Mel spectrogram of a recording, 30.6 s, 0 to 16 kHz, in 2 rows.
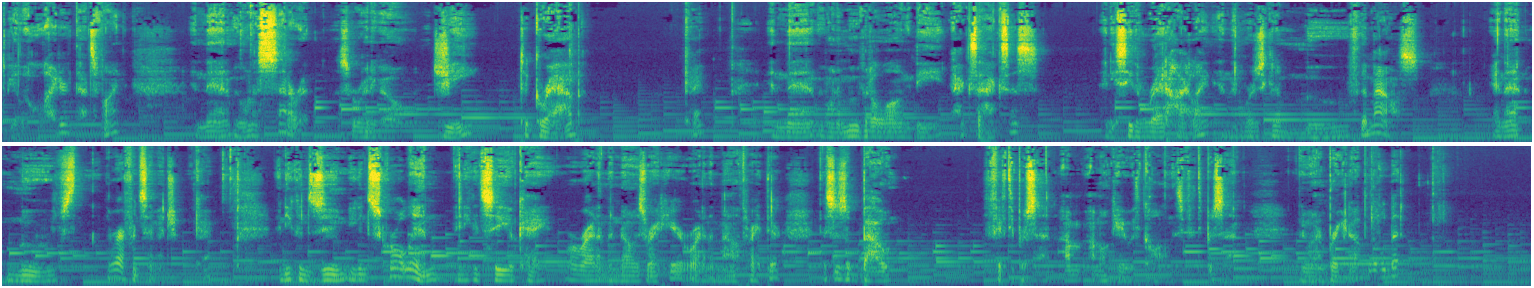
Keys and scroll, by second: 5.7 g, 29.0 g.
